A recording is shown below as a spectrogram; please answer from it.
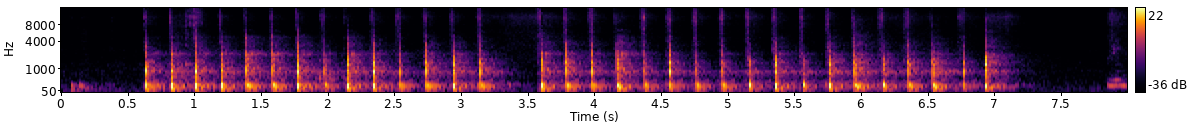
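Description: A kitchen knife chopping a white vegetable on a wooden chopping board in quick, even strokes, about seven a second. It comes in two runs with a short pause between them.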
